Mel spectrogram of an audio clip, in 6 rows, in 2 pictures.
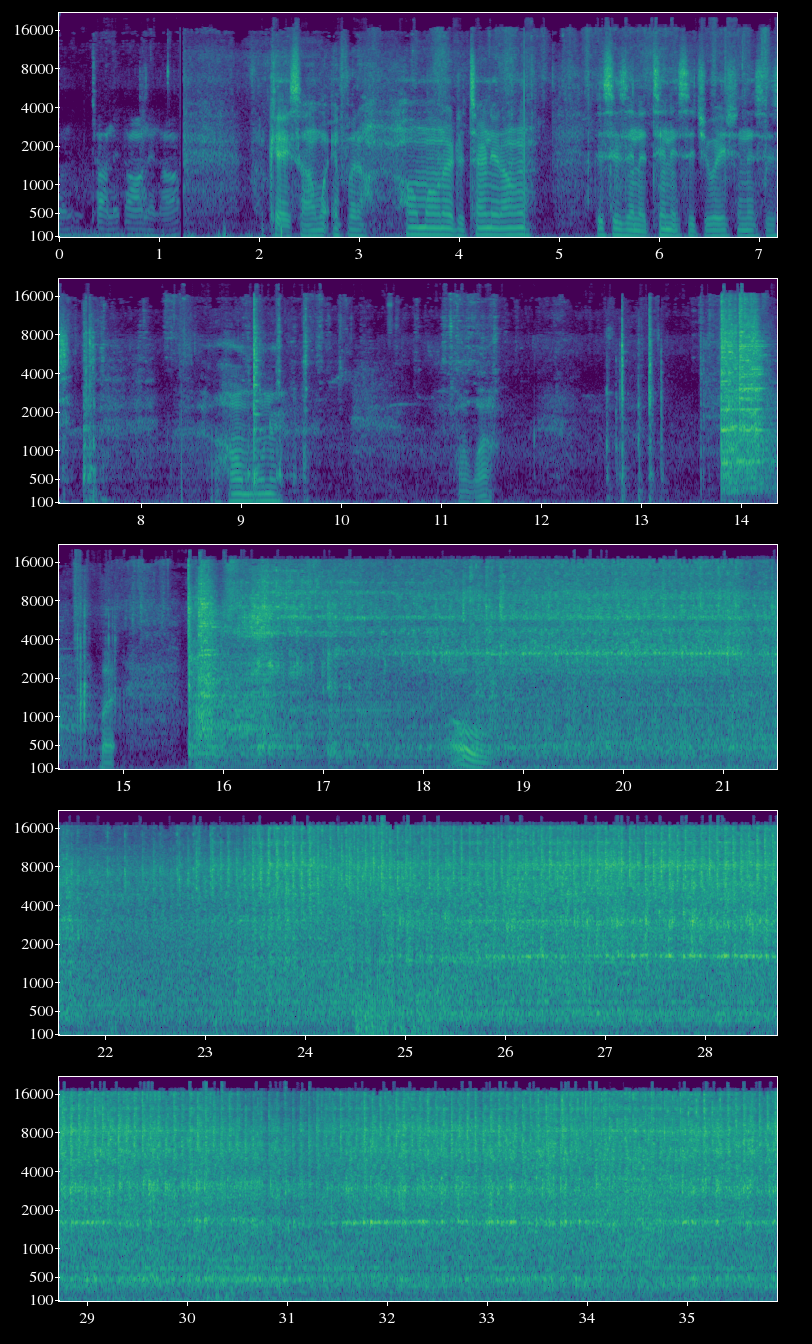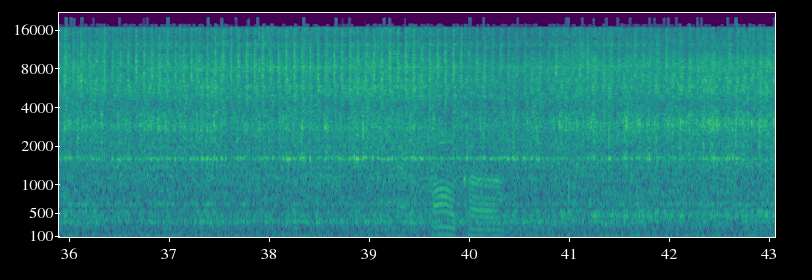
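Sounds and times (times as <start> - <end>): fan running with knocking rattle: 12.7 - 14.9, 15.6 - 43.0.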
